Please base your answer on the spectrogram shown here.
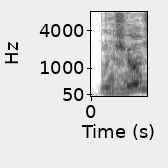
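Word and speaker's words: Monchaux: Monjo? zeg ik dat goed? Monjo, ja. Monjo.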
